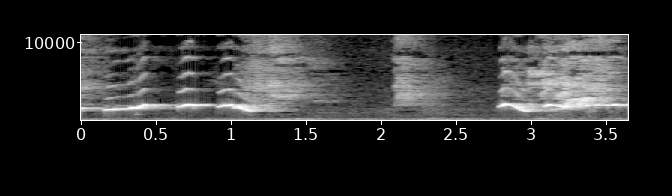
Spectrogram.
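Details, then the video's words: Budgerigar chatter used to train cockatiels to sing: a short run of whistled notes rising slightly, a buzzy slurred drop, a brief noisy burst, then another loud whistled phrase. "COCOK UNTUK MASTERAN COCKATIEL LATIH SUARA PARKIT AUSTRALIA"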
